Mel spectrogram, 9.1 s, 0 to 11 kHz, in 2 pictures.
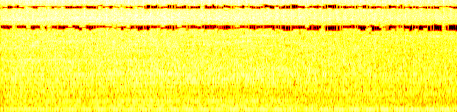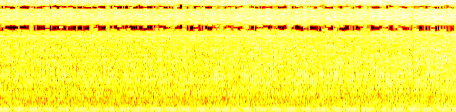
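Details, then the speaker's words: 1985 Porsche 928S V8 after fuel pump and filter replacement and adding a missing quart of oil, first run after sitting long: deep even idle burble, steady beat, no misses, knocks or ticks; running healthy. "Risky business lives. But she's sounding pretty good."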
